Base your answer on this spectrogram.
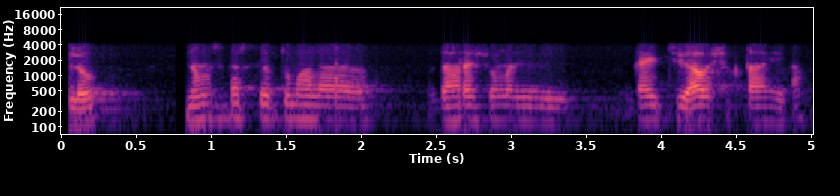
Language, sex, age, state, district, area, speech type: Marathi, male, 18-30, Maharashtra, Osmanabad, rural, conversation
